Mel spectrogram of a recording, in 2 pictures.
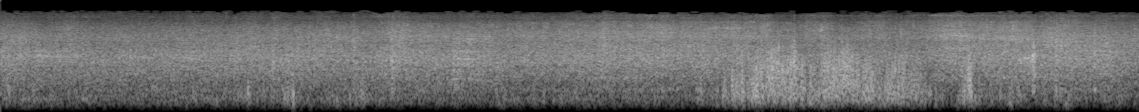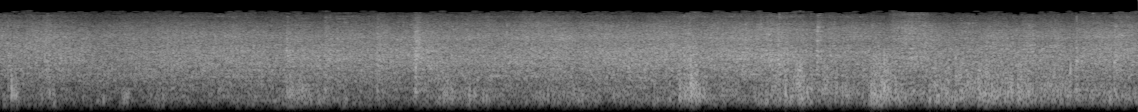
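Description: Freight train cars rolling past: a steady rumble of steel wheels on rail with scattered clicks as wheels cross rail joints. It swells louder for a stretch about four seconds in.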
